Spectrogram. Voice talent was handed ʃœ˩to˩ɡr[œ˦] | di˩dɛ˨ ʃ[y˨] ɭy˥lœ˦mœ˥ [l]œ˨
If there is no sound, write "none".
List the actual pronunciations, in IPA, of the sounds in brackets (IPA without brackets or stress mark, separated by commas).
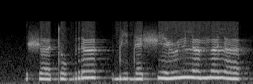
œ˥, i˨, l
